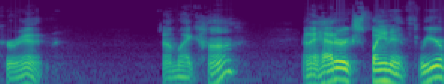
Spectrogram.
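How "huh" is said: high, sharp questioning huh; a puzzled, high-pitched huh; baffled "huh". Real, not acted. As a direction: react in disbelief. Hearing a strange claim.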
